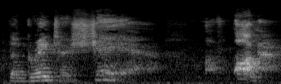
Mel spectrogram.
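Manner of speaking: whispered line of honor; hushed whisper. Acted. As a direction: breathe it to the troops in a hush. Hushed climax of speech.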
